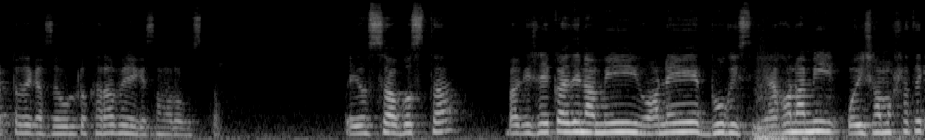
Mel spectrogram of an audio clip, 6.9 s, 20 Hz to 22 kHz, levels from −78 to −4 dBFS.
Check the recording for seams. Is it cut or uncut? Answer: uncut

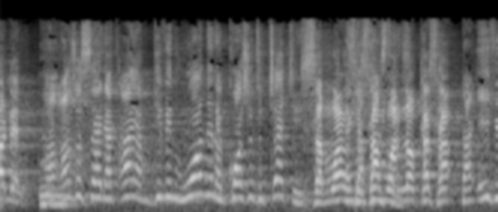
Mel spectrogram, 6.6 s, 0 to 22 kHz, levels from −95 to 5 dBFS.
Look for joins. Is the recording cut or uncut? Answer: uncut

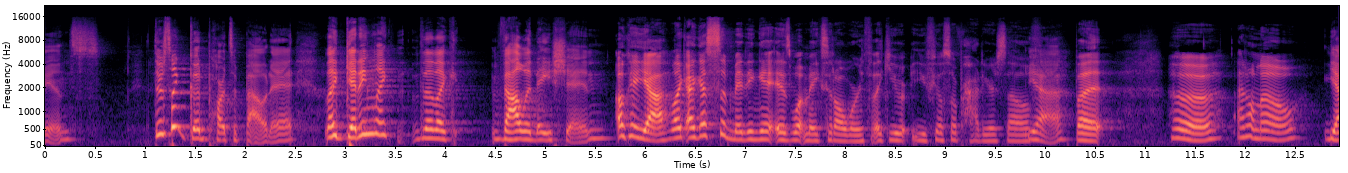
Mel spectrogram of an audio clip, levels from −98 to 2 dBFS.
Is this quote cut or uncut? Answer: uncut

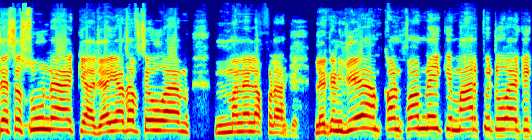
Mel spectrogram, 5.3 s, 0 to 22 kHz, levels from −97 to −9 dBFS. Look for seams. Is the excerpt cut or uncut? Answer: uncut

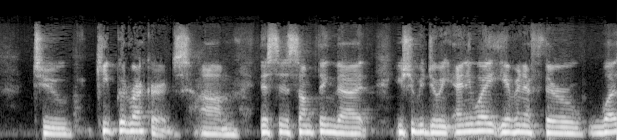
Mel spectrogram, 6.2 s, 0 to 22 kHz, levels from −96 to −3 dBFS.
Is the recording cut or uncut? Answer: uncut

